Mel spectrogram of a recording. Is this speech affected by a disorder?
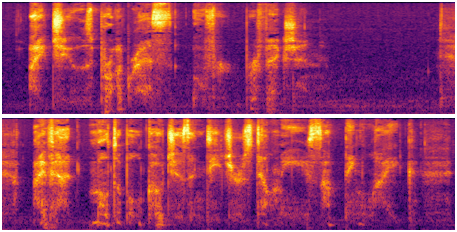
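Yes: spasmodic dysphonia; linked by speaker to stress and overwhelm from previous years; currently dealing with and working through it, still recovering; voice sounds like laryngitis.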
